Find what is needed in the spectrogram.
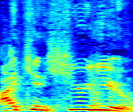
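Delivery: high, loud, slow sing-song voice.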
